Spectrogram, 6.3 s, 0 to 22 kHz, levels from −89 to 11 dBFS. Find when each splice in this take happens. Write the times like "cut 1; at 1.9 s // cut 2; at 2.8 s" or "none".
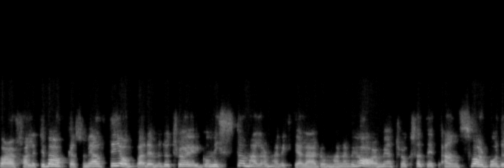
cut 1; at 0.9 s // cut 2; at 2.4 s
